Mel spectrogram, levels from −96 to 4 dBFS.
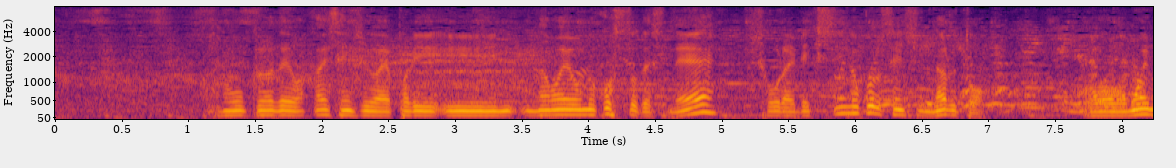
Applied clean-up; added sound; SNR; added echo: none; none; none; none.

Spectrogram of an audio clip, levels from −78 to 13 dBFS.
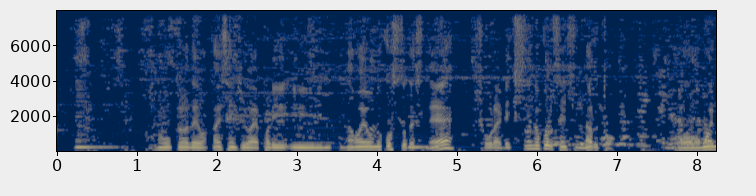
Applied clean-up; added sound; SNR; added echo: classical method spectral subtraction.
